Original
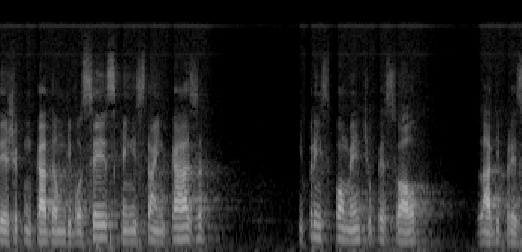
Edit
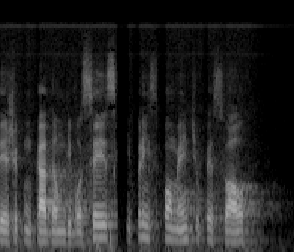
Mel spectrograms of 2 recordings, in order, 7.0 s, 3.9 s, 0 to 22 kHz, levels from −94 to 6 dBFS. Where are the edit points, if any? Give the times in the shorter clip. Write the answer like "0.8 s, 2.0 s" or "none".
1.6 s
